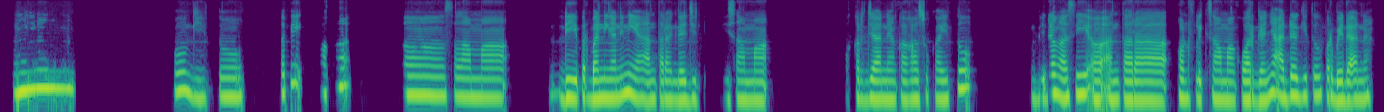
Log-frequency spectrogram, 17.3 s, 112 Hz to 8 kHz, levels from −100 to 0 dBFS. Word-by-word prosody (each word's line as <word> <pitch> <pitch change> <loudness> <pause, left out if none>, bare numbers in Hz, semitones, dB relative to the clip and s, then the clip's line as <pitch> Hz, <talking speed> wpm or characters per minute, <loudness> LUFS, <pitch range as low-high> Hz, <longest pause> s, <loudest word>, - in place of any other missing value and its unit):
Mmm. 275 +2 +5 1.2
Oh 250 +1 +2
gitu, 195 +1 -6 0.7
tapi 235 +9 -3 0.3
Kakak, 295 +6 -4 0.7
eee, 220 -1 +2 0.3
selama, 200 -1 -1 0.8
di 215 -4 0
perbandingan 195 0 +2
ini 235 -2 +5
ya 190 -2 -1
antara 185 0 -2
gaji 180 0 0 0.5
sama, 180 -1 -2 1.1
pekerjaan 185 -1 -1
yang 185 - 0
Kakak, 185 0 -1
suka 195 0 -8
itu, 275 +9 0 0.7
beda 190 +2 -6
nggak 195 -4 +3
sih, 230 +1 +4
eee, 185 -4 +1
antara 180 -1 +1 0.2
konflik 185 -2 -2
sama 180 -2 0
keluarganya 180 +5 +1
ada 200 +1 +2
gitu 210 +2 -3
perbedaannya? 185 0 0
195 Hz, 105 wpm, -22 LUFS, 180-225 Hz, 1.2 s, Mmm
